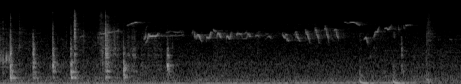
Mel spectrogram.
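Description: A small bird chirping and trilling in the background, with a few light clicks and taps in the first second and a half.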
